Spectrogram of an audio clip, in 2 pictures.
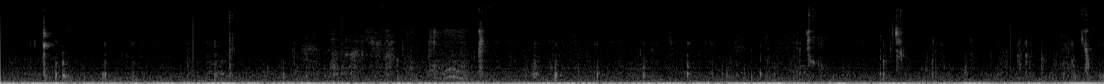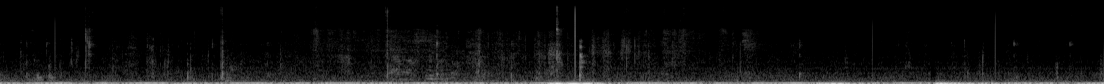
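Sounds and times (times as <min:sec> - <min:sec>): low steady hum: 0:00.0 - 0:22.0
man chewing food: 0:00.0 - 0:22.0.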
